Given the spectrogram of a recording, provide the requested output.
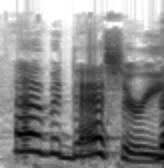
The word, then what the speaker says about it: haberdashery: Haberdashery. – But she still can't say it right. – Haberdasher. – Hey, look, you already have it. Haberdashery. – Haberdashery. – That's it.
